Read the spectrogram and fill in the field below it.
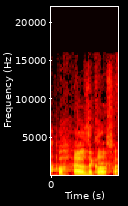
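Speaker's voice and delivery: breathless, out of breath. A show host opens the episode just after a close call, out of breath. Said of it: "I'm a little out of breath".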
